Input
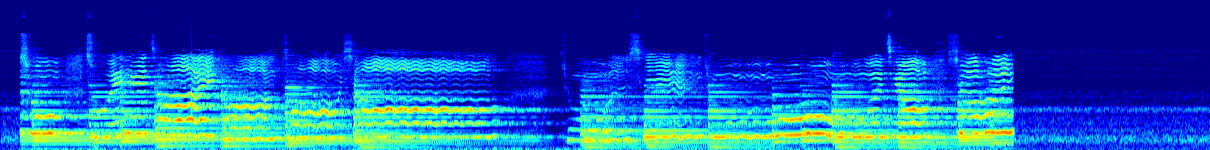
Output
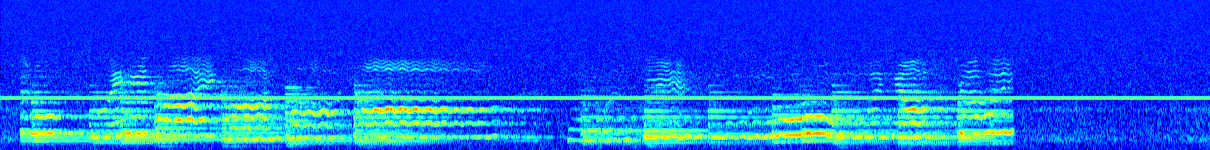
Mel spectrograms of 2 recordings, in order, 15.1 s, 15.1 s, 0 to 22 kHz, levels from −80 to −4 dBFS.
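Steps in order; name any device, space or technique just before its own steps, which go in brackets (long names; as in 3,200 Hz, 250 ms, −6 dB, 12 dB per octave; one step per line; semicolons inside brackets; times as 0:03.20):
shortwave radio (band-pass filter 300–2,600 Hz; amplitude tremolo 0.6 Hz, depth 42%; steady tone 1,500 Hz −41 dBFS; white noise bed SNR 14 dB)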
